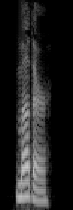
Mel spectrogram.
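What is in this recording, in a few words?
"mother", American English, female; everyone-can-use-english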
